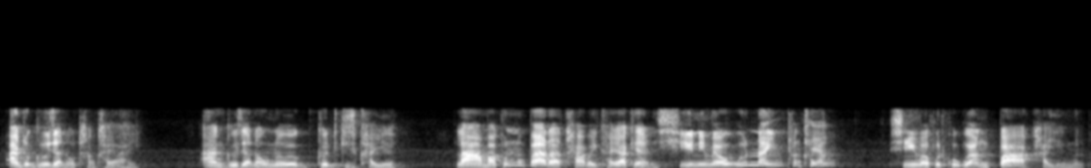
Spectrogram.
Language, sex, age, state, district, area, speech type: Bodo, female, 60+, Assam, Kokrajhar, rural, spontaneous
